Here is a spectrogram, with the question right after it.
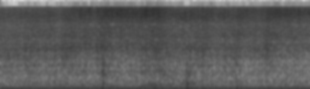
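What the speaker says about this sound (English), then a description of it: "Give it a stir." Honey chicken curry sizzles in a pan in a steady, close frying hiss, with a low constant hum underneath and a few soft stirring knocks of the utensil.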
